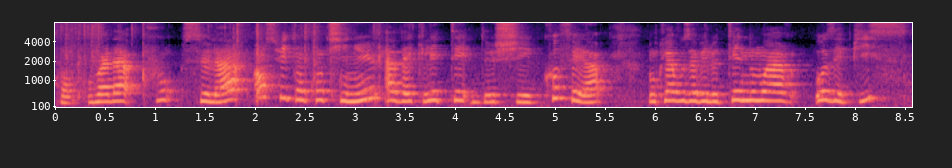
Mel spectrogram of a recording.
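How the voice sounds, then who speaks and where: High-voiced young woman chatting casually. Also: unhurried. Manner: hesitant, many fillers, chatty. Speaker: book and tea vlogger. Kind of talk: casual unboxing chat. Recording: echoey room with faint hiss.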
